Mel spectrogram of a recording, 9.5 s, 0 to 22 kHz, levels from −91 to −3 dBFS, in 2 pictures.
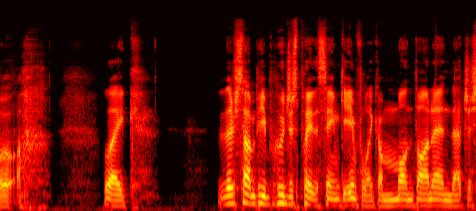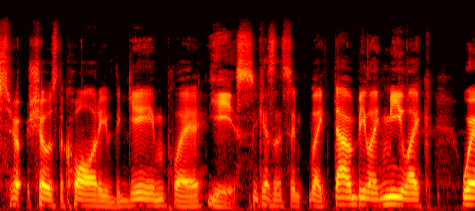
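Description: No technical faults can be heard anywhere in the recording.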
